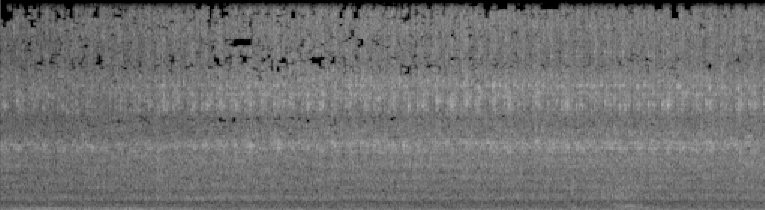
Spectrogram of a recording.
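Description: A car engine running with a steady low hum. A deeper tone in the hum fades out about a second and a half in.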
